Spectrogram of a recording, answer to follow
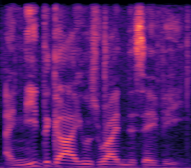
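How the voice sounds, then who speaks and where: An actor playing a calm, dry-spoken male mercenary in a game cutscene. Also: mid-range voice, fairly quick, a little hiss or hum, close to an everyday voice. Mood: steady. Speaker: game protagonist.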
